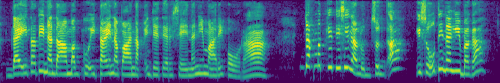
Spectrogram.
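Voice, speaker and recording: A woman's voice: on the high side, animated, normal speed. A woman playing a nosy, teasing friend who gossips and exclaims in an Ilocano comedy radio drama, with an Ilocano accent.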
